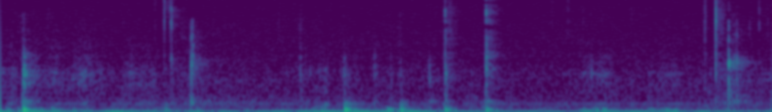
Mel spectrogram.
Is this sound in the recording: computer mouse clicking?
yes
